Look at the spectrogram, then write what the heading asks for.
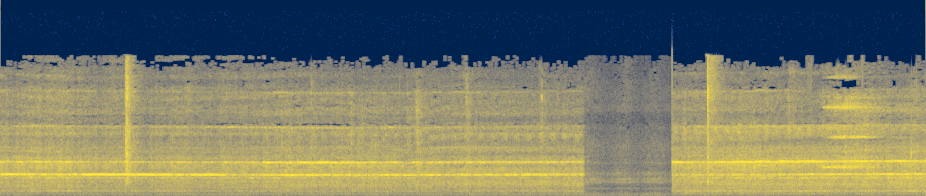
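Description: A railway train running, with a steady high-pitched wheel squeal over a noisy rumble. The sound drops away abruptly for under a second about six seconds in, then comes back.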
